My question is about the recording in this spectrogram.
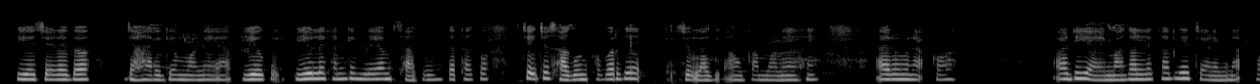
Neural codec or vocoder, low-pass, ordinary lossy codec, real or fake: codec, 16 kHz, 16 kbps, FunCodec, trained on Chinese and English, 50 frames a second; none; none; fake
